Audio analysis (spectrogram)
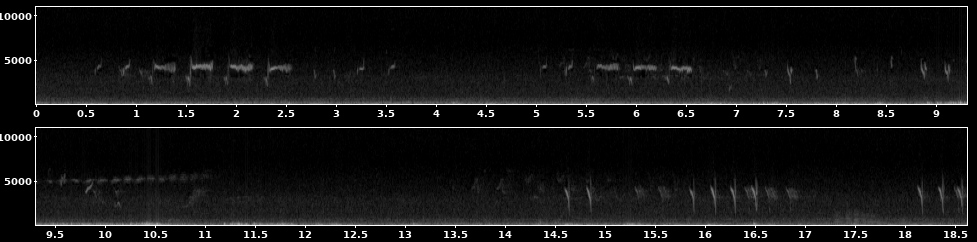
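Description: A wild male bird sings from the top of a big dead snag in short bursts of quick, high chirps and a brief thin whistle, fairly faint, over a steady low buzzing hum. No one speaks.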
